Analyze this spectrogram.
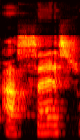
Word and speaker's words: acesso: Então, se a gente for fazer a transcrição fonética da palavra acesso, vai ficar A-C-E-S-O. Esse SS é como se fosse apenas um S.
